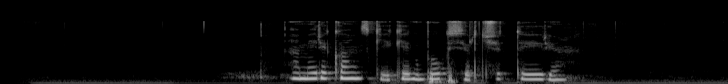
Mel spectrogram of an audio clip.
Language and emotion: Russian, sad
